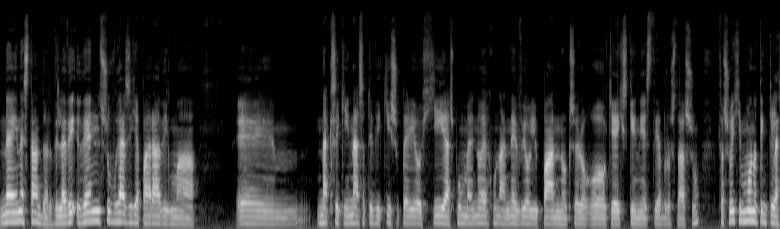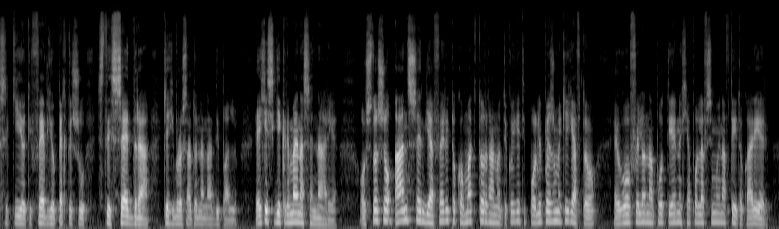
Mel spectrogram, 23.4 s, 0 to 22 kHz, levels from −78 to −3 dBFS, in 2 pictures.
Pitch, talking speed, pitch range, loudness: 125 Hz, 210 wpm, 115-150 Hz, -25 LUFS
